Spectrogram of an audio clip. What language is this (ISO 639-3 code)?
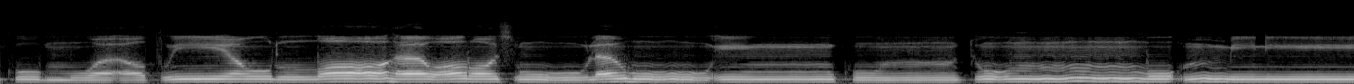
ara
